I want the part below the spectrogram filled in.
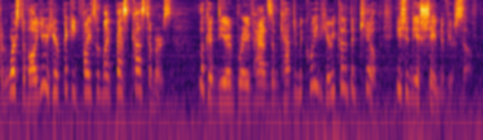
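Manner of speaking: indignant doting waitress. Acted. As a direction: fawn over the hero, berate the newcomer. Voices indignant waitress doting on captain.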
